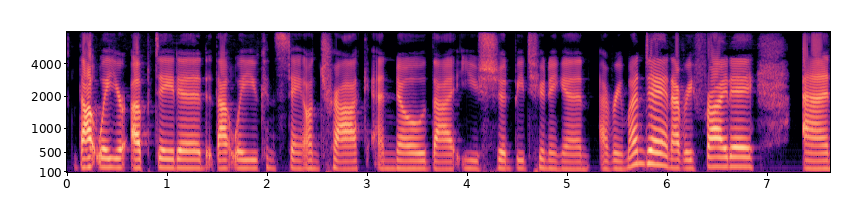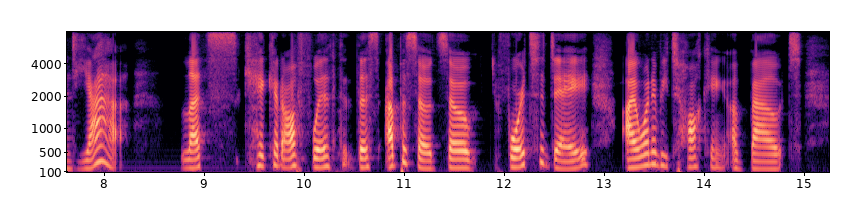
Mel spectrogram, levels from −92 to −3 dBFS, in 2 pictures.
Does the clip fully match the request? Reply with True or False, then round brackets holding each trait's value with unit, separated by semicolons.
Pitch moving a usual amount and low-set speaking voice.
False (3.0 semitones; 175 Hz)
